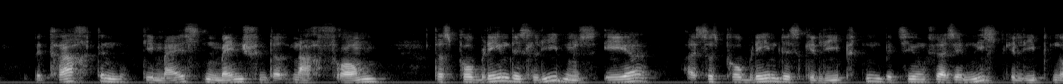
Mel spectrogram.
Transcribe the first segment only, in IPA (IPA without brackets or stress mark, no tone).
b̥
